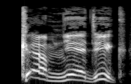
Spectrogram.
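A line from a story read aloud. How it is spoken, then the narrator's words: Joyful shout. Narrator (Russian): радостно крикнул охотник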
